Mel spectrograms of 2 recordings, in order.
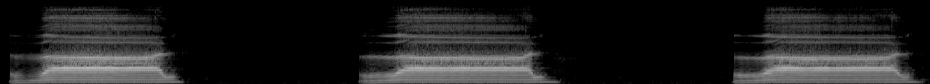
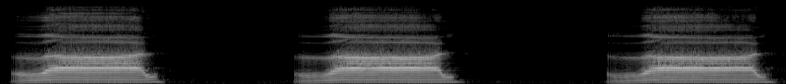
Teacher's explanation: ذال کو ادا کرتے وقت زبان کی نوک اوپر کے سامنے والے دانتوں کی نوک پر رکھیں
